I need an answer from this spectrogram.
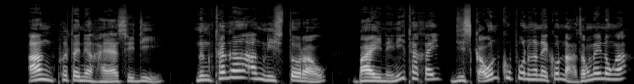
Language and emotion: Bodo, angry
